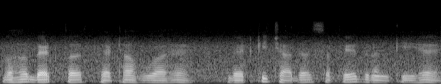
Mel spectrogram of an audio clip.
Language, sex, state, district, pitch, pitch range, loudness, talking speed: Hindi, male, Chandigarh, Chandigarh, 105 Hz, 95-110 Hz, -19 LUFS, 175 wpm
